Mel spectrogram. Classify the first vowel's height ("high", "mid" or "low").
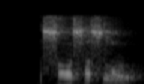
mid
